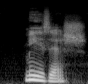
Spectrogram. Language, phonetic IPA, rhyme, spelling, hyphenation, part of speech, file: Hungarian, [ˈmeːzɛʃ], -ɛʃ, mézes, mé‧zes, adjective, Hu-mézes.ogg
- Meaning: 1. honey, honeyed (prepared with honey) 2. honey (sticky or stained with honey) 3. honey (used for storing honey) 4. sweet (very sweet, sweeter than usual)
